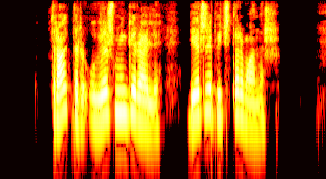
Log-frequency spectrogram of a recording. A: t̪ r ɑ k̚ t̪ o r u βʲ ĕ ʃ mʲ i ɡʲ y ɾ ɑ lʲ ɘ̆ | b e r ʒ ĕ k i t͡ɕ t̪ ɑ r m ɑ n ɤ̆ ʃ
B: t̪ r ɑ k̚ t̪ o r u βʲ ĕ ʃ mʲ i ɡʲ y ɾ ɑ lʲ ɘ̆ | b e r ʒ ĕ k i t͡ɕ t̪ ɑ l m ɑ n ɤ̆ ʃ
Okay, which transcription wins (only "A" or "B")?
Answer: A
